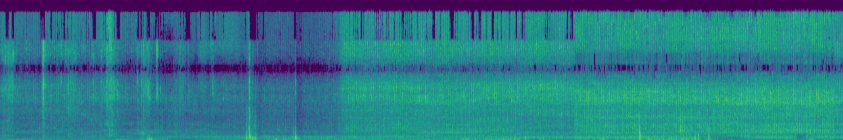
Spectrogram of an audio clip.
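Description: A VW Scirocco diesel engine idles steadily nearby with a low, knocking clatter, along with a few faint clicks and knocks but no speech.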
